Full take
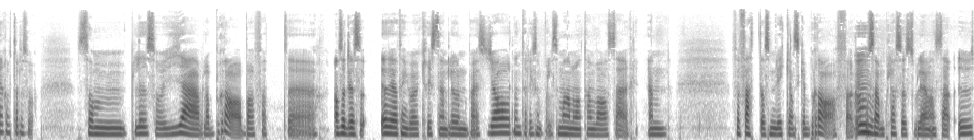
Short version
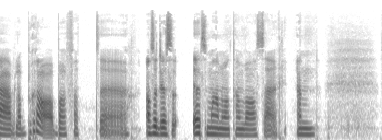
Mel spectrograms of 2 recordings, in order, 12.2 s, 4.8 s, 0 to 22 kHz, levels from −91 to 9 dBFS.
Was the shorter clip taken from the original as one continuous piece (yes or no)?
no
